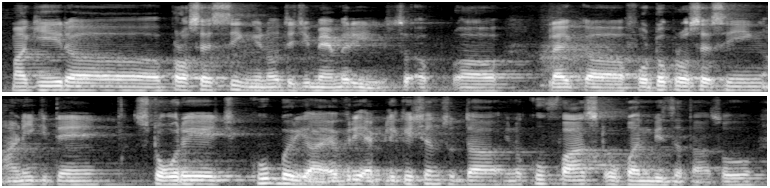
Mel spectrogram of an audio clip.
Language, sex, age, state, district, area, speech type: Goan Konkani, male, 30-45, Goa, Bardez, urban, spontaneous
